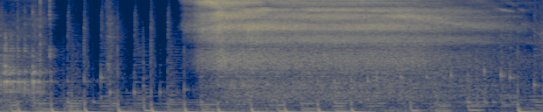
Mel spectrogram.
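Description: Air hissing into an acrylic vacuum chamber through its opened lever valve, releasing the vacuum. The hiss starts suddenly about three seconds in, loudest at first, and slowly fades as the chamber fills back to atmospheric pressure, over background music with a steady beat.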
